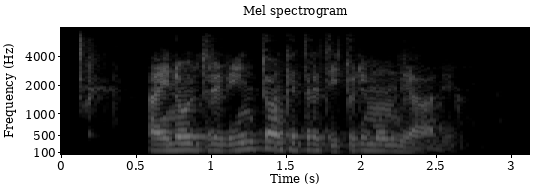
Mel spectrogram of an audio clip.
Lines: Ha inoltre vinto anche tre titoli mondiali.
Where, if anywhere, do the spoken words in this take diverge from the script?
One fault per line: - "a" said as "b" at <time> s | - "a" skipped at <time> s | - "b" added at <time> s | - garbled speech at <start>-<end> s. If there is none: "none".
none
